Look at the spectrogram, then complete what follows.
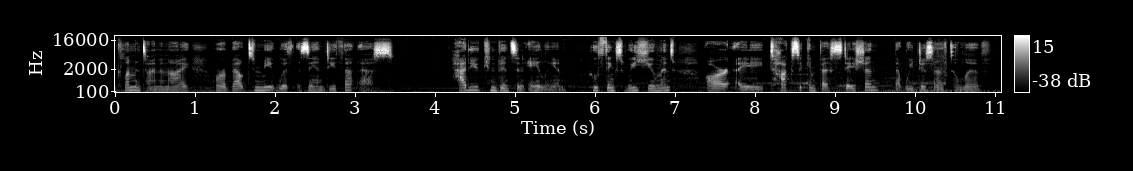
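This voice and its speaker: Brief: actress as sincere female lead and storyteller, low register, over a music bed. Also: close to an everyday voice. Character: earnest human heroine narrating her story. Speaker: narrator. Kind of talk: first-person audio drama narration and dialogue.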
